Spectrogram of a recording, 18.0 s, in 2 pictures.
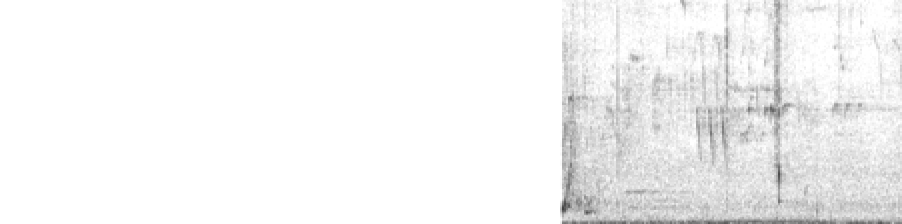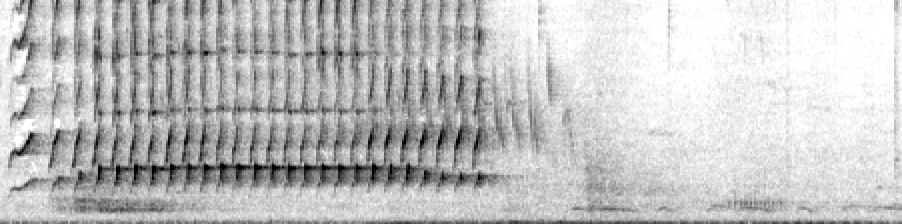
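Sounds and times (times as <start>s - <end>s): bird trilling: 9.1s - 18.0s.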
